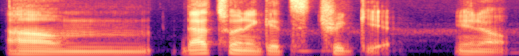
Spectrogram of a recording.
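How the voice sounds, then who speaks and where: A man with a fairly low voice, recorded dry and close, muses aloud as a podcast co-host. He is from Argentina and talks in a loose, thoughtful ramble. He leans on "like" and "you know" as he works through his ideas. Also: steady tone, a little slow, no echo. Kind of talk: casual conversation.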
